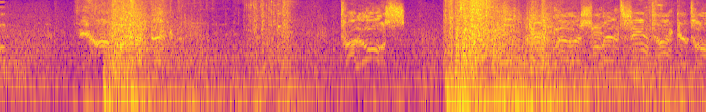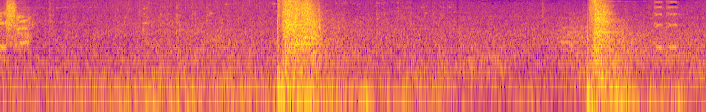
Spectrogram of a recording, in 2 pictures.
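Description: A tank cannon fires with a loud, booming blast.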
